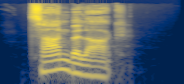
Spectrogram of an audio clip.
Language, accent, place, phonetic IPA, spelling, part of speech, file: German, Germany, Berlin, [ˈt͡saːnbəˌlaːk], Zahnbelag, noun, De-Zahnbelag.ogg
- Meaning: dental plaque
